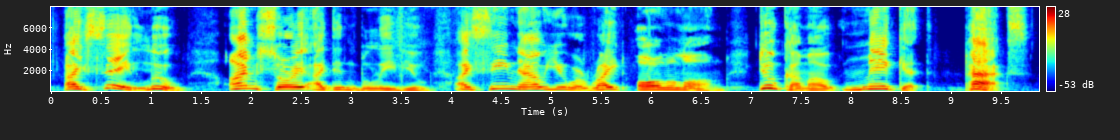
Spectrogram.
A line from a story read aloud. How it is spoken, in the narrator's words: he shouted again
